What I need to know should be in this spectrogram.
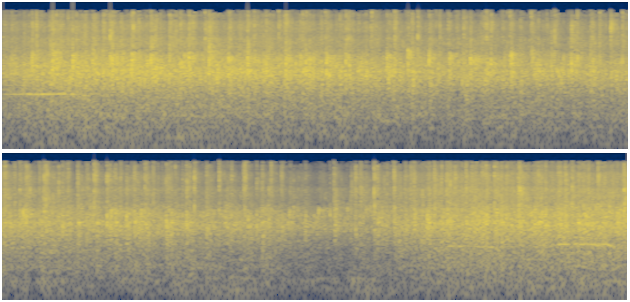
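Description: A symphony orchestra plays loudly in a large echoing hall.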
